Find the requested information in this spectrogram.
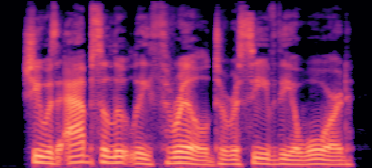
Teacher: some words are stressed, thrilled, award, while others are spoken quickly.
